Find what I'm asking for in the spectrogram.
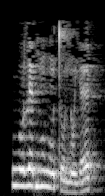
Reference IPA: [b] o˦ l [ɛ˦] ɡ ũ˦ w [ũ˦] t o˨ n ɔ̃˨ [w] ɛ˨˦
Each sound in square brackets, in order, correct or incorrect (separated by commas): incorrect, correct, incorrect, incorrect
